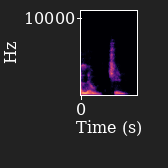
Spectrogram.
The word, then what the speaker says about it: Leuyin: Se pronuncia en chino, se pronuncia Leuchin, como si fuera CH, Ah, pero se escribe Leoyin, como mi papá lo puso.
